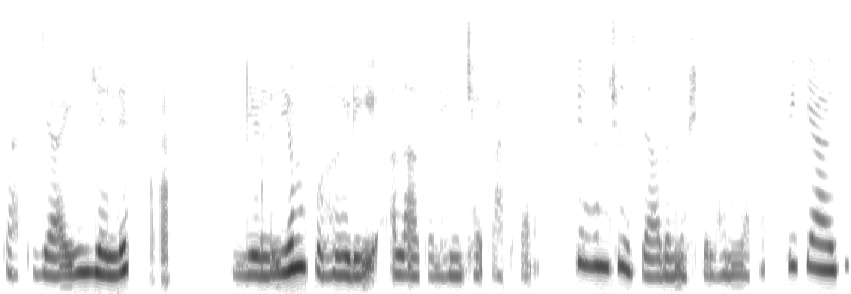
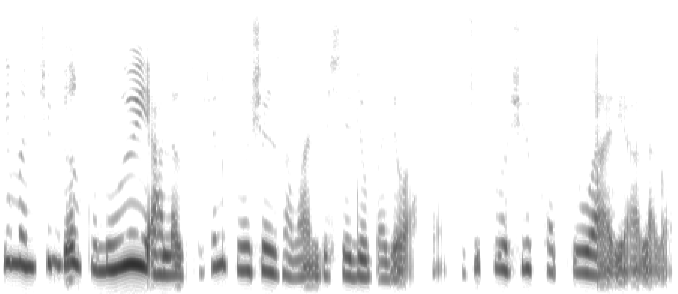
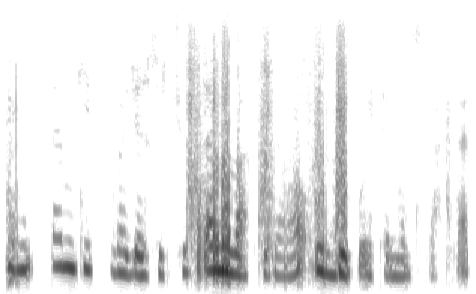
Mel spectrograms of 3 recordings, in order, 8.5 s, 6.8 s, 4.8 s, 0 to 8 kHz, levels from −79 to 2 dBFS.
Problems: low volume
